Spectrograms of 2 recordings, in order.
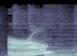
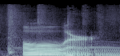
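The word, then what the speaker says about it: Ullr: How to pronounce, yeah, Oler. Okay, that's it.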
